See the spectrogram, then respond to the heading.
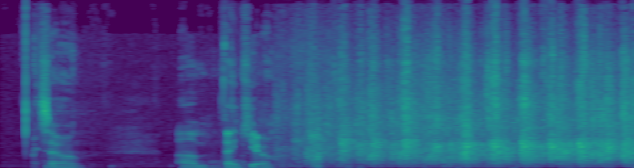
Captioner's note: audience clapping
